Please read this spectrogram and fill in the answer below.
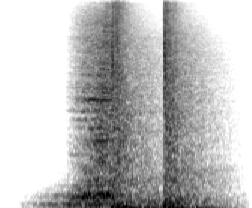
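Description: Logo-intro whoosh sound effect: a swelling rush with a deep low rumble, two sharp hits about a second and a second and a half in, then fading away.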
